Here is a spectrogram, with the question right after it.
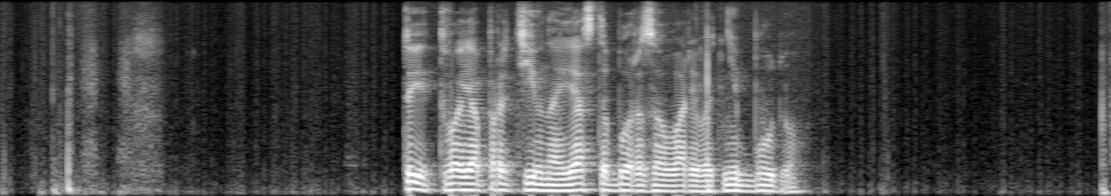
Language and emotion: Russian, angry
